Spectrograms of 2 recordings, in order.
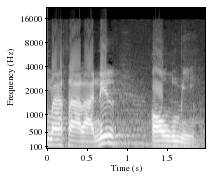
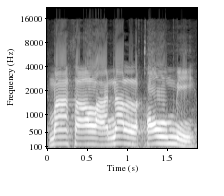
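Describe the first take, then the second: First: The n is followed by an i vowel. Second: The n is followed by an a vowel. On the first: The speaker calls it right. "dihidupkan dengan cara di kasro" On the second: The speaker calls it wrong. "bukan di fathah"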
